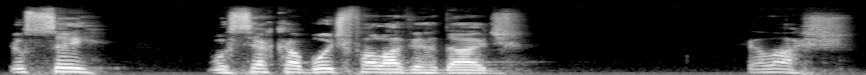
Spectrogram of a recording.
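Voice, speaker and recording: Guy doing a calm teacher figure, slow and soothing, kinda high voice for a man. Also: no echo, studio quality. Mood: reassuring. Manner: slow, measured, reassuring. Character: calm, solemn male teacher reassuring a woman.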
